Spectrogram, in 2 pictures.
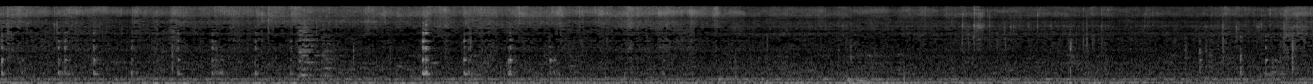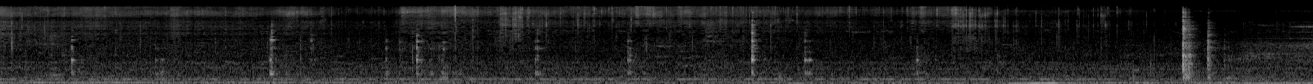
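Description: Silkworm pupae and pork belly sizzling on a hot griddle plate, with steel chopsticks and a metal spoon tapping and scraping on the plate as the pupae are turned and scooped. The sizzle eases after several seconds, and one sharper click comes near the end.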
